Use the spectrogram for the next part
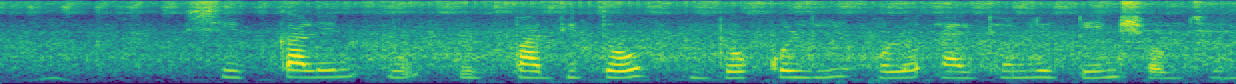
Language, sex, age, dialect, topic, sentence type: Bengali, female, 18-24, Northern/Varendri, agriculture, statement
